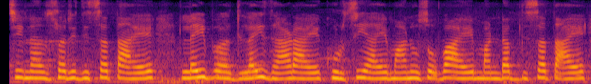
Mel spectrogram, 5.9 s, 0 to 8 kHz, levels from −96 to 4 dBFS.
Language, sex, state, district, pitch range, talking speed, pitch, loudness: Marathi, female, Maharashtra, Chandrapur, 210-235 Hz, 175 wpm, 220 Hz, -19 LUFS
